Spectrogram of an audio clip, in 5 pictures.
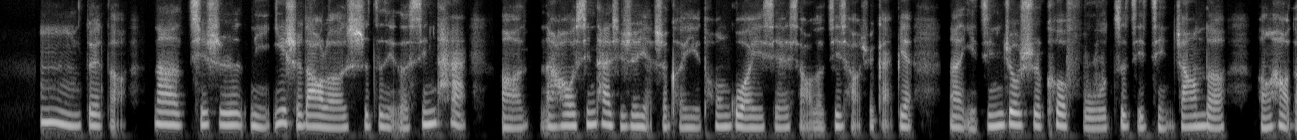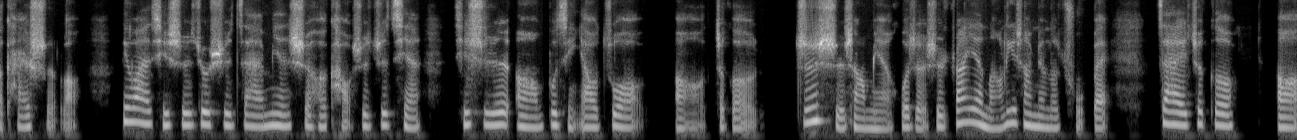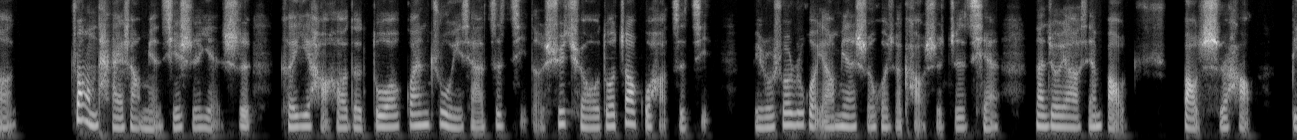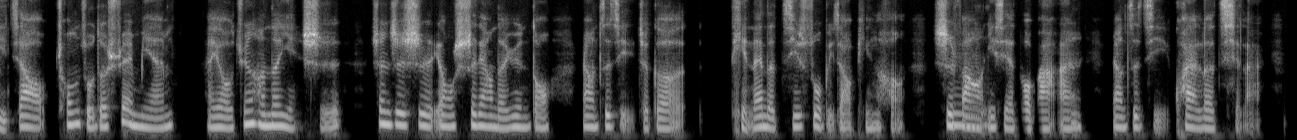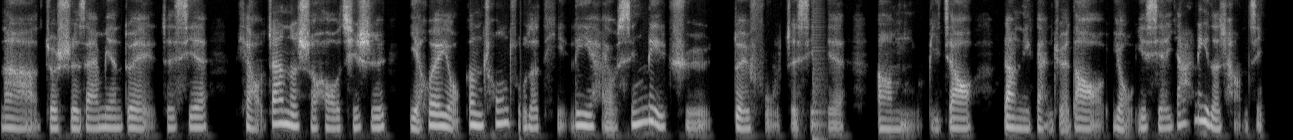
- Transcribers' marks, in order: other background noise
- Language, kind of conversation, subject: Chinese, advice, 面试或考试前我为什么会极度紧张？
- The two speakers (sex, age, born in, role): female, 30-34, China, advisor; female, 30-34, China, user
